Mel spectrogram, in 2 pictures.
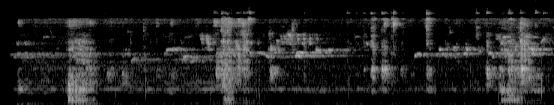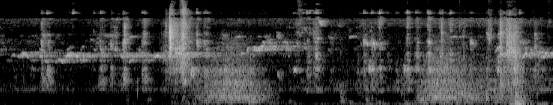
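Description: Songbirds chirping on a television's soundtrack, with a few soft thuds about a second and three seconds in and longer rustling stretches near the end.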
